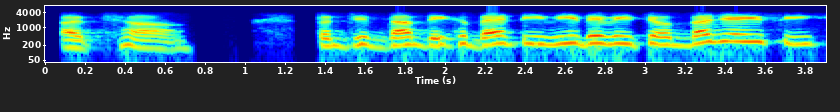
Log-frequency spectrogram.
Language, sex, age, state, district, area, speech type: Punjabi, female, 45-60, Punjab, Tarn Taran, urban, conversation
